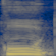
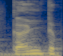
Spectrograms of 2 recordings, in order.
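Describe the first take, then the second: First: It has a long oo vowel and no n. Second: It has a short uh vowel with an n. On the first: The speaker calls it right. "मेरा खुद का surname ही देख लो" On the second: The speaker calls it wrong. "Internet पर most of the लोग कंट पढ़ते हैं"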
